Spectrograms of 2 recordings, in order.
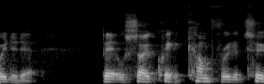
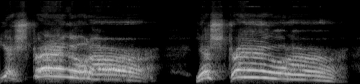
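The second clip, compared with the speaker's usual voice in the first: acted shrieking, shrill, very high, very slow; 13 semitones higher, 5 dB louder than usual. Retelling how an attacker came running in: imitating someone screaming. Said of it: "He come running in screaming".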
